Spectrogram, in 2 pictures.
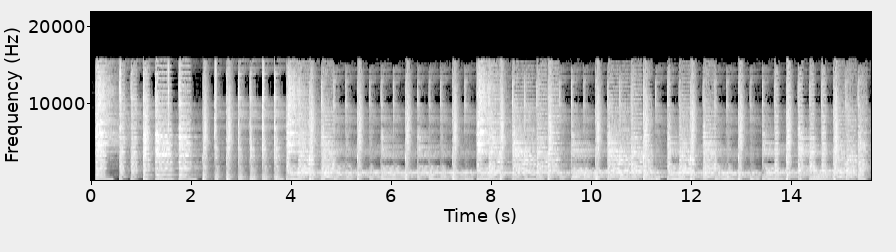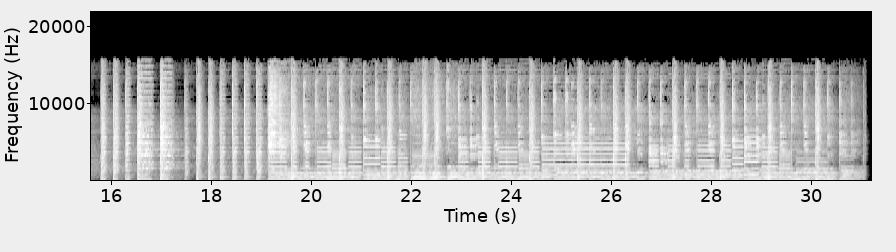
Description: Tempo: 126 BPM.
MP3 with melody DEMO 30s (0.5 MB)zdarma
